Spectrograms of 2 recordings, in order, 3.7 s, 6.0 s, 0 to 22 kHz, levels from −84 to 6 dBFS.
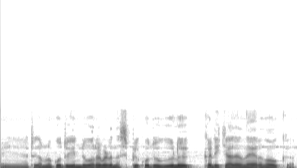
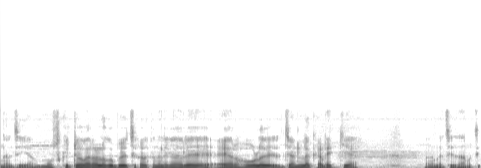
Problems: none marked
